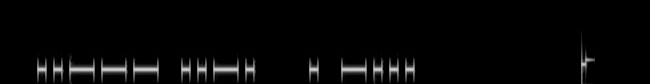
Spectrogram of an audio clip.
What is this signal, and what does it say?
Morse code, heard as a keyed tone, about 15 wpm, 700 Hz. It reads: 2F EB
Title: Field Day Exchanges Encore - 15wpm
